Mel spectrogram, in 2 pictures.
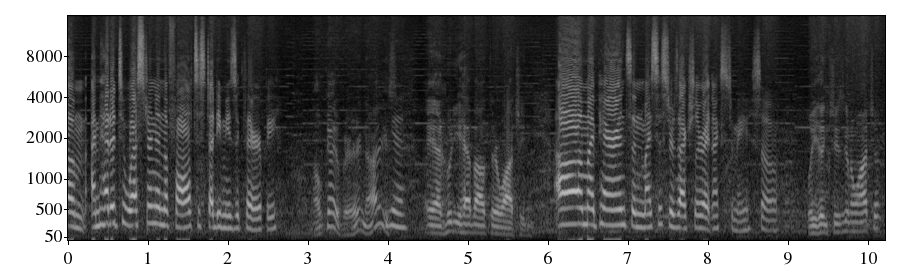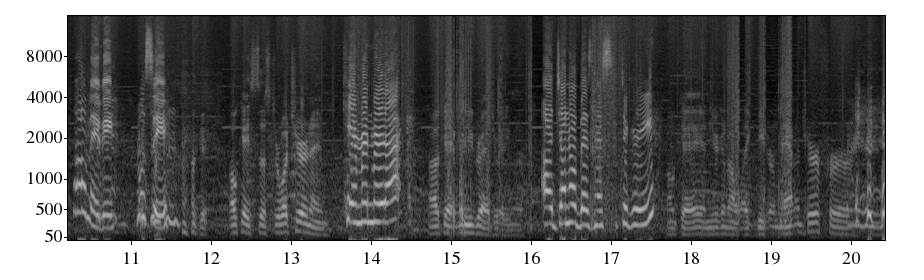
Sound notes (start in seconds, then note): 11.1 both chuckling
